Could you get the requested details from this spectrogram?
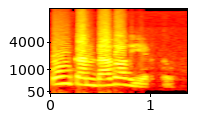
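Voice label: padlock open desc, Spanish; household; stamps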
